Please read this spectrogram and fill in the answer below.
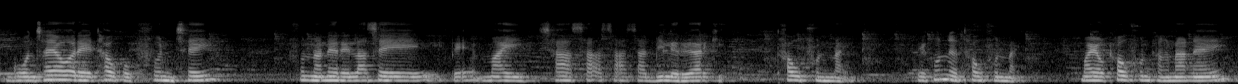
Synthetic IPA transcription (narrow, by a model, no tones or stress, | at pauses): ɡɔnsʰajawaɾetʰawkʰɔpʰunsej | pʰunːanɯɾelasejbemajsasasasabiliɾɯaɾkʰitʰawpʰunːaj | bekʰunːɯtʰawpʰunːaj | majawtʰawpʰunkʰaŋnanɯj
